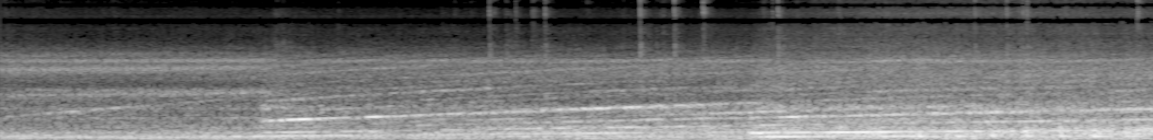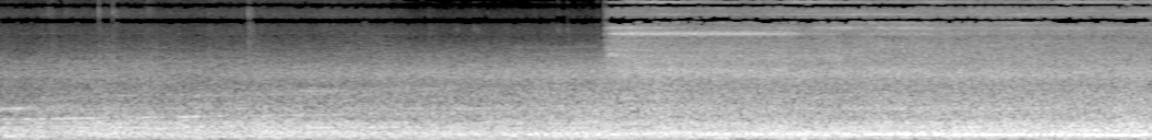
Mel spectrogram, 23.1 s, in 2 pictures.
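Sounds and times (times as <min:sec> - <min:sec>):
train wheels rumbling on rails: 0:02.2 - 0:23.0
sharp high hiss: 0:17.6 - 0:20.7.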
